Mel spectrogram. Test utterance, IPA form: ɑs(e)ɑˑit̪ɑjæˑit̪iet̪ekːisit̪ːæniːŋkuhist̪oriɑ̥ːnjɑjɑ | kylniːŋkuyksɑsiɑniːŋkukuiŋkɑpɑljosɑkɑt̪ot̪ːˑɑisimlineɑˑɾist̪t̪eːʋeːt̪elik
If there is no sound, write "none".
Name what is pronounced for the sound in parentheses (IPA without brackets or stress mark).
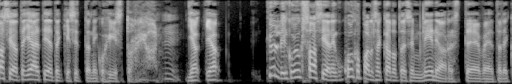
i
